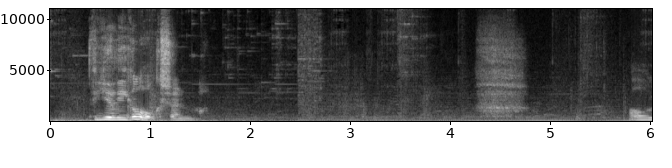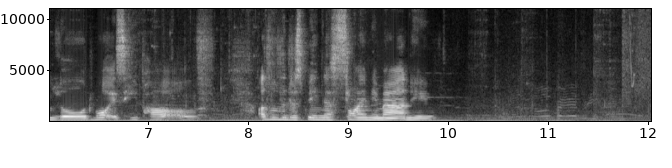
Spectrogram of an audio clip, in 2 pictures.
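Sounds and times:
low steady hum: 0.0 - 11.4
sharp gasp: 4.3 - 4.8.

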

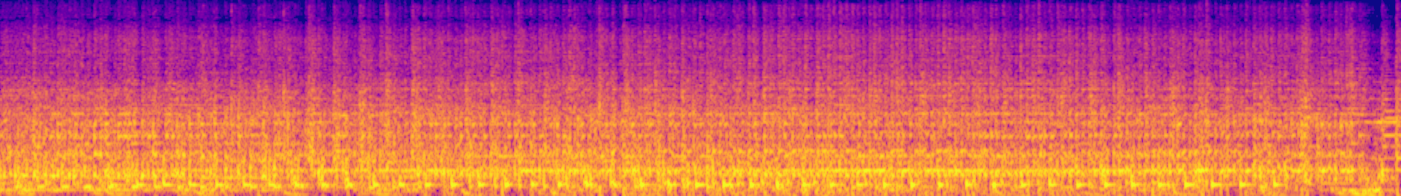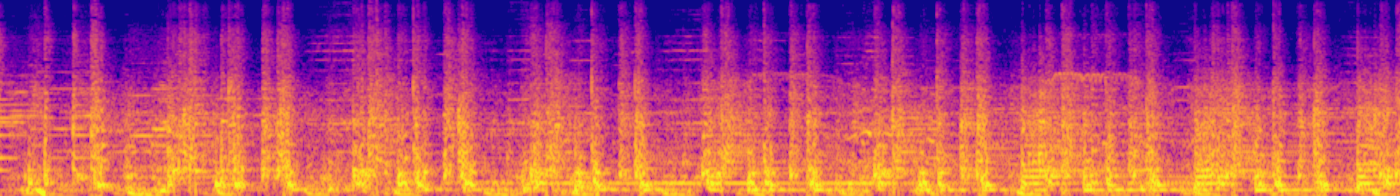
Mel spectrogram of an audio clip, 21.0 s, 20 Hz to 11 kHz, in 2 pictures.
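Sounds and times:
loud fast drumming: 0.0 - 21.0.

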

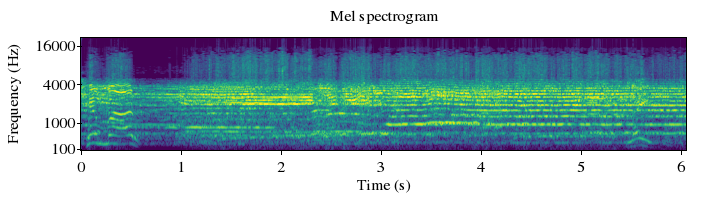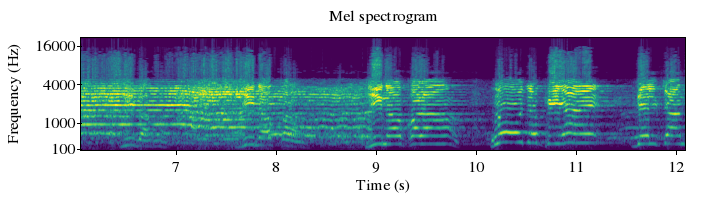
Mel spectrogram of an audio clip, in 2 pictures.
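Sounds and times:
man chanting through loudspeakers: 5.0 - 12.0.

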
